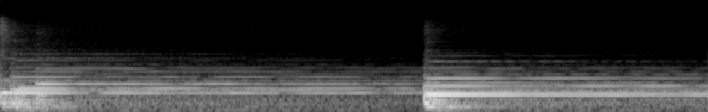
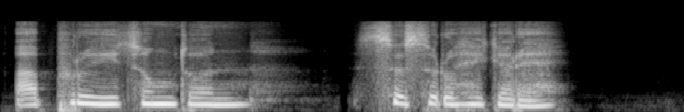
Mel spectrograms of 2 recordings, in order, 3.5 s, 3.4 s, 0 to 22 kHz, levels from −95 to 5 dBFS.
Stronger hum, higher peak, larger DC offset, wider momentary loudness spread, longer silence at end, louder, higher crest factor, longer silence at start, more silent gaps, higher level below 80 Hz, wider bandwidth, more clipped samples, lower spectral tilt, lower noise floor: neither; about the same, -2 dBFS vs 0 dBFS; neither; first, 24 LU vs 12 LU; second, 0 s vs 0.65 s; second, -18 LUFS vs -11 LUFS; first, 18 dB vs 12 dB; about the same, 0 s vs 0.1 s; neither; second, -52 dBFS vs -38 dBFS; second, 2.8 kHz vs 11 kHz; neither; first, -11.5 dB/octave vs -5.5 dB/octave; second, -39 dBFS vs -72 dBFS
